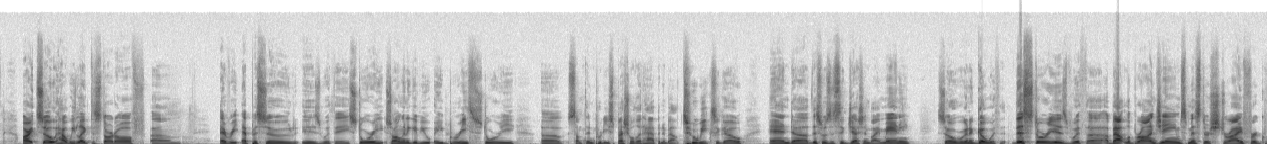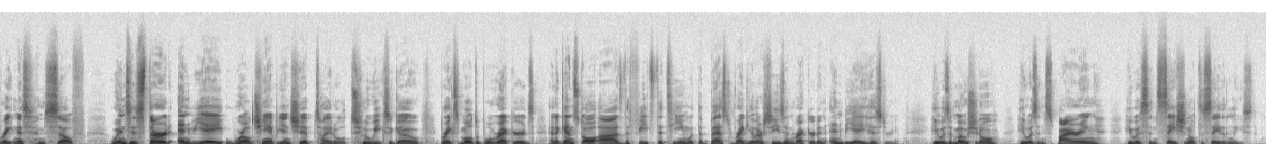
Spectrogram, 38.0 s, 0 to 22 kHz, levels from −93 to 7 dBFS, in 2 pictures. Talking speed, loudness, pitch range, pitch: 165 wpm, -19 LUFS, 130-175 Hz, 150 Hz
